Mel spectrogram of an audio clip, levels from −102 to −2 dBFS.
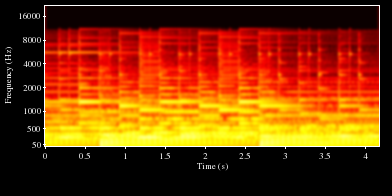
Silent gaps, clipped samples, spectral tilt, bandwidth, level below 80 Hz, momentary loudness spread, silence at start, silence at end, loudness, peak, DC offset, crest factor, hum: none; under 0.1%; -7.5 dB/octave; 11.5 kHz; -26 dBFS; 3 LU; 0 s; 0 s; -18 LUFS; -4 dBFS; under 0.1%; 14 dB; none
